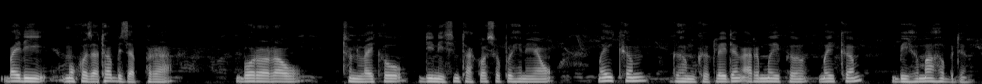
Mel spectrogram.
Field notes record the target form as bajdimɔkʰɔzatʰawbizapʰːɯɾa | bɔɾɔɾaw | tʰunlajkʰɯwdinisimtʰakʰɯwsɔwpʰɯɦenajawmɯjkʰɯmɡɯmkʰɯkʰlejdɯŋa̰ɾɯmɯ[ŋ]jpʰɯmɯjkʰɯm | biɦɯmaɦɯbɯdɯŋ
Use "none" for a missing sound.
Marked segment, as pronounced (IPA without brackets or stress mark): none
